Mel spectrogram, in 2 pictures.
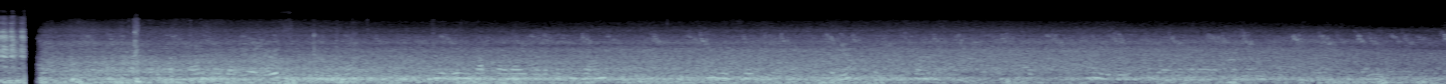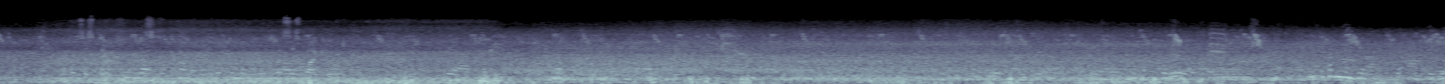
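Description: Indistinct voices talking over steady outdoor background noise, with a brief dropout in the sound just after it begins.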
